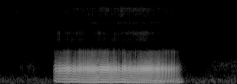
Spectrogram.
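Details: Shih Tzu snoring while asleep: a single loud, drawn-out rattling snore from the small dog, lasting over a second.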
